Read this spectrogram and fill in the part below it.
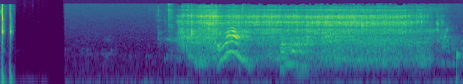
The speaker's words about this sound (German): Klar, eine kalte Dusche am Morgen stärkt die Abwehrkräfte.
